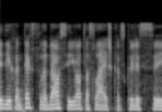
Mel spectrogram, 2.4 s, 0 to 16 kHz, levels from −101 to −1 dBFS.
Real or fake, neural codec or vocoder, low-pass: fake; codec, 16 kHz, 4 kbps, FreqCodec, smaller model; 7.2 kHz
